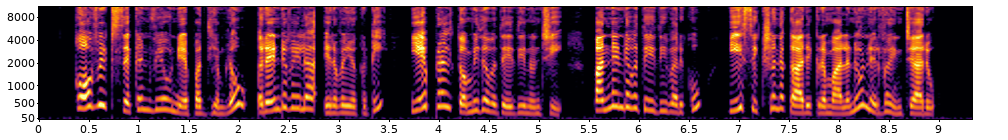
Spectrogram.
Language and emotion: Telugu, neutral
